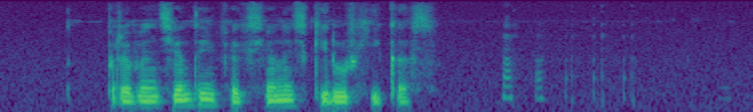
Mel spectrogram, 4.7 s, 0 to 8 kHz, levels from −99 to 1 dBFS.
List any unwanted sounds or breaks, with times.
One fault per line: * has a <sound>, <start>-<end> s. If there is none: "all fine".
* has a laugh, 3.1-4.0 s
